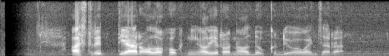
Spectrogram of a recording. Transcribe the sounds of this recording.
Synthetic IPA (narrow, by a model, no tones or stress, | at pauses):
ʔast̪ɾit̪ːiaɾɔlɔhɔk̚niŋalironaldokərdiwawaɲt͡ʃaɾa̰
